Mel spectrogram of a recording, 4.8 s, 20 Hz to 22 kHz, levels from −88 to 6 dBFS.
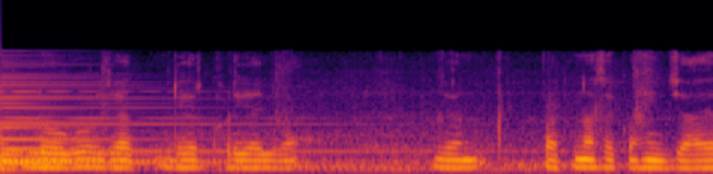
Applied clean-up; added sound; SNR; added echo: none; Acoustic guitar / Strum; 6 dB; none.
